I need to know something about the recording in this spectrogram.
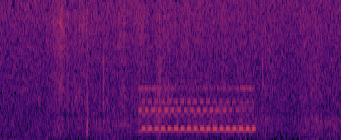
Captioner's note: phone ringing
